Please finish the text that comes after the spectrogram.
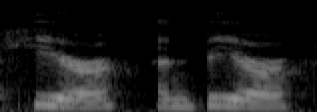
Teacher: In truth, the real pronunciation of this vowel might be somewhere in between the e and ih vowels. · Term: rhotic diphthong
